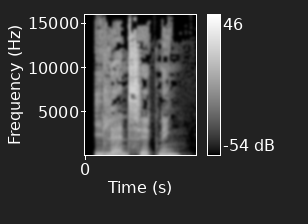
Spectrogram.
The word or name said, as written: ilandsætning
